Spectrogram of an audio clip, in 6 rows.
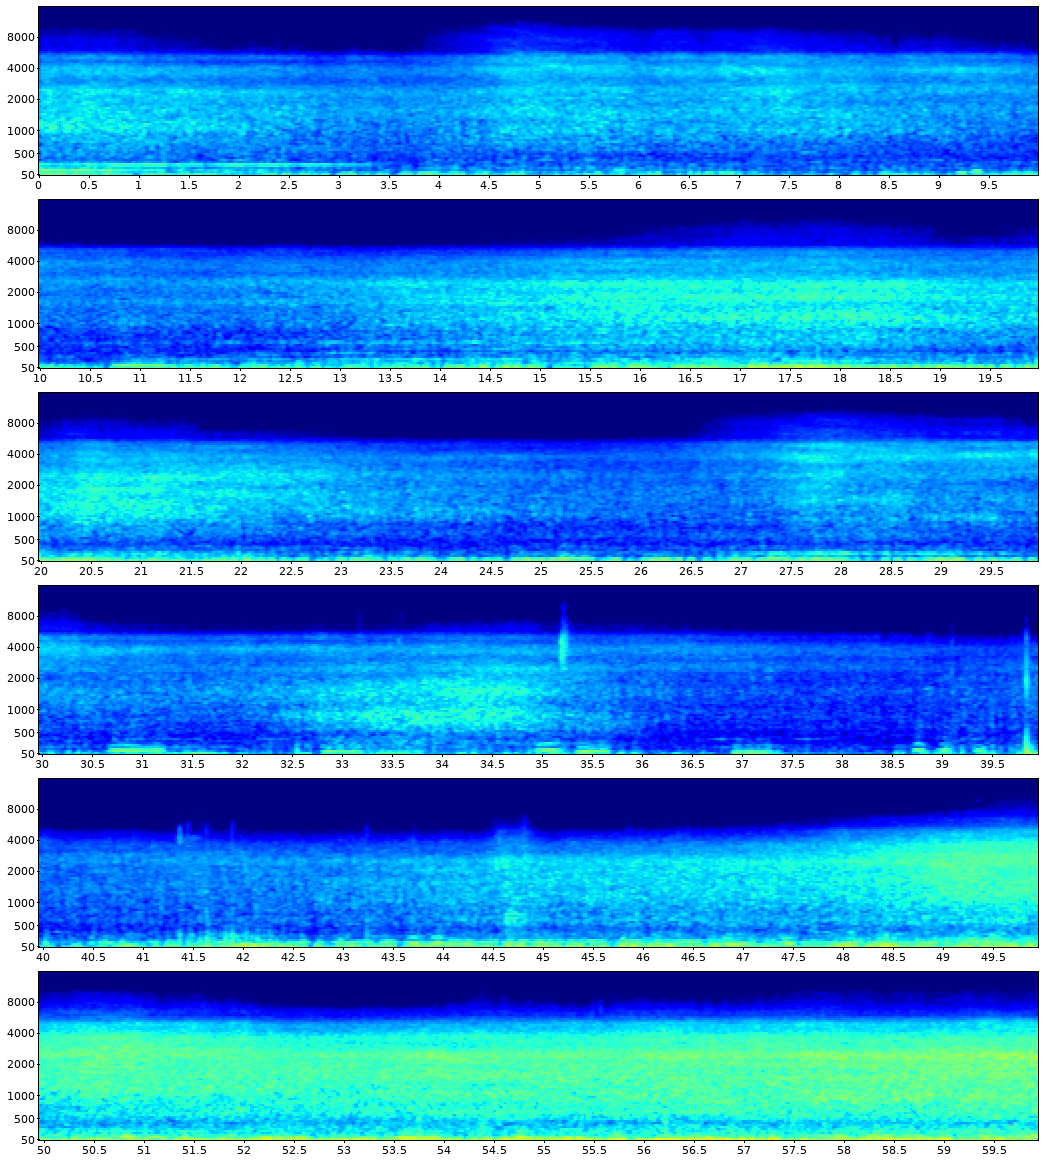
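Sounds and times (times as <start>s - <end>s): wind rumble on microphone: 0.0s - 59.9s
vehicles passing: 21.1s - 37.9s, 38.6s - 59.9s.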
